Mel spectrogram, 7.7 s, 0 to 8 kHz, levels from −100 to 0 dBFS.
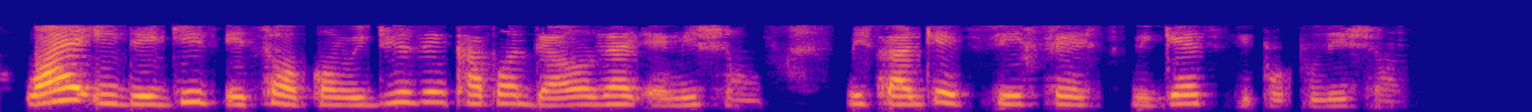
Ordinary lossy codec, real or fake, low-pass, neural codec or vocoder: AAC, 16 kbps; fake; 7.2 kHz; codec, 44.1 kHz, 3.4 kbps, Pupu-Codec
